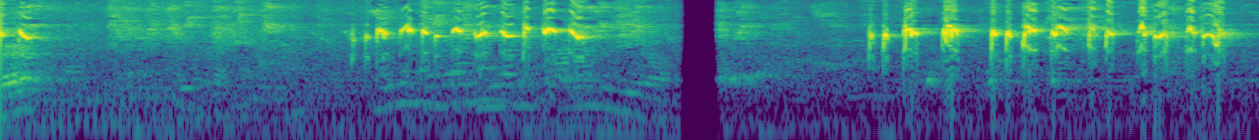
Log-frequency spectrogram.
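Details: Lesser green leafbird singing as a lure to set other birds singing: after a soft, murmured start, a run of bright, clipped chirps gives way to a quick, dense twittering phrase, high and staccato.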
